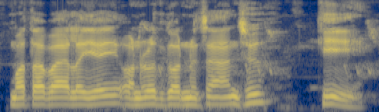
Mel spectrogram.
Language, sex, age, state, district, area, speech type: Nepali, male, 45-60, West Bengal, Jalpaiguri, urban, spontaneous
